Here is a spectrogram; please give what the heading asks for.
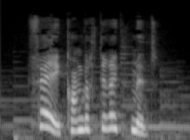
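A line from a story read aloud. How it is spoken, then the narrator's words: Calling out. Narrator (German): rief dazu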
